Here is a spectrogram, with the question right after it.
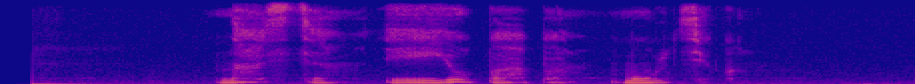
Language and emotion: Russian, sad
